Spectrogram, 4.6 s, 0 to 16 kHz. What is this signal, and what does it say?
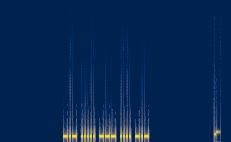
Morse code, heard as a keyed tone, about 39 wpm, 700 Hz. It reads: K5OHK
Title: USA Call Signs Repeated 2x 40wpm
